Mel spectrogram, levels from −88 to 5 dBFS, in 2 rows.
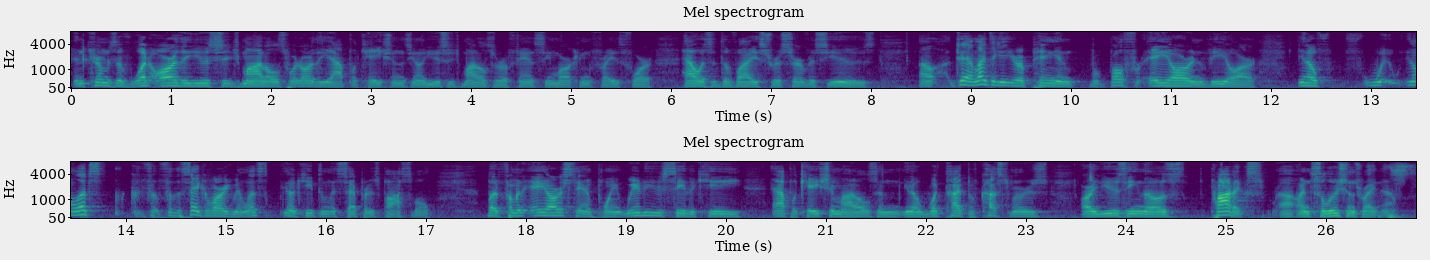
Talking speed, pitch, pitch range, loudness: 210 wpm, 120 Hz, 110-140 Hz, -32 LUFS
